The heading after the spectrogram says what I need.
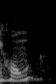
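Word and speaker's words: Hong: wrong yeah I'm home you can just call me home H Ong and hi I'm a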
